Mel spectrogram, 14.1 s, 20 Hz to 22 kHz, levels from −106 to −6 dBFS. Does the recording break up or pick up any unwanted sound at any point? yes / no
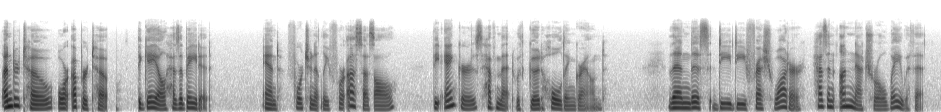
yes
